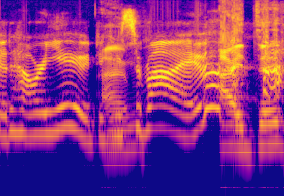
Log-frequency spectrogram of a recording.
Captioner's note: laughs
